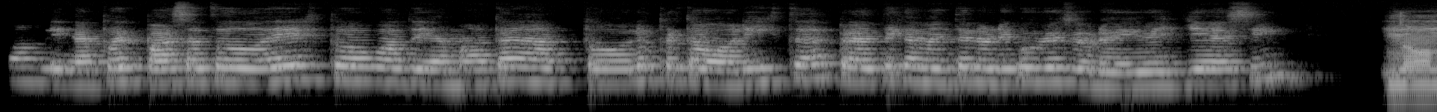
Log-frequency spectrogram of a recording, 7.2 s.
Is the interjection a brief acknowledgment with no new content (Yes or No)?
No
